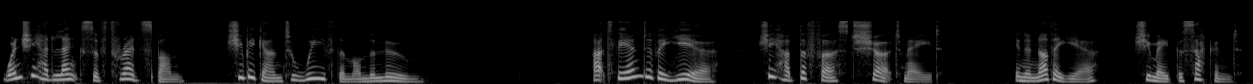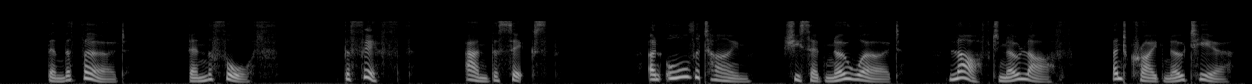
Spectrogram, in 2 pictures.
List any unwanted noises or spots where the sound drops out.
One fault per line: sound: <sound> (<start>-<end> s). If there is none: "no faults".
no faults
